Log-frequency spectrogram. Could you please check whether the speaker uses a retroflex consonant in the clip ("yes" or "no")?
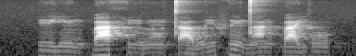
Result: no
